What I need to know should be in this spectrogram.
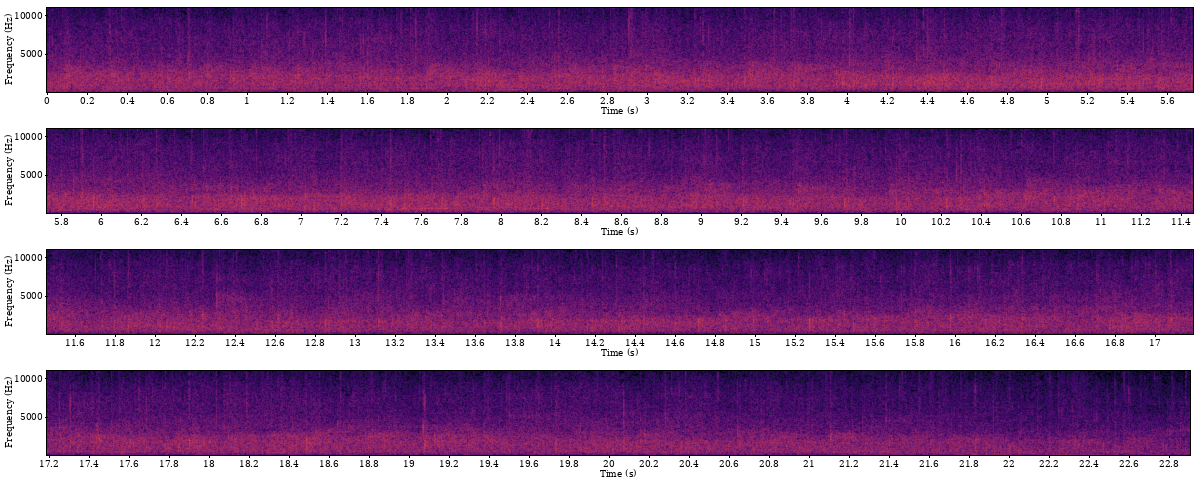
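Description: An audience applauds loudly in a large hall, slowly fading toward the end.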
